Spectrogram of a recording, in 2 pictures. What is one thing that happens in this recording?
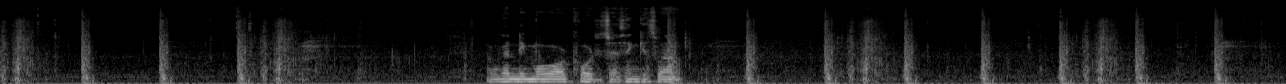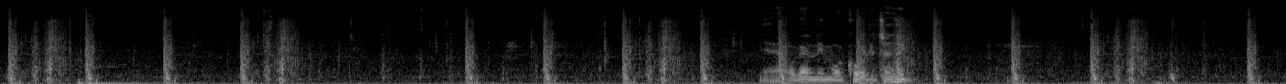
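An axe chops into a tree trunk with repeated sharp knocks.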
